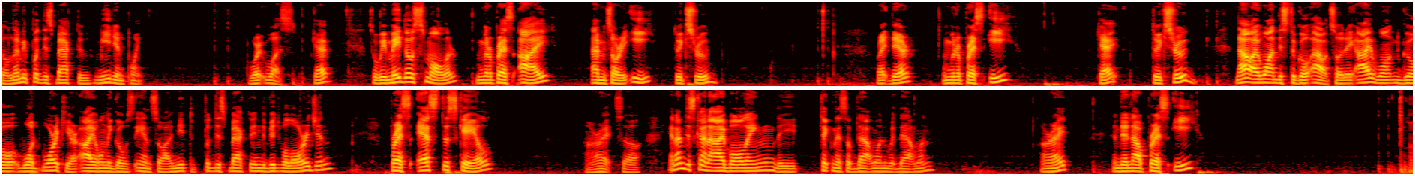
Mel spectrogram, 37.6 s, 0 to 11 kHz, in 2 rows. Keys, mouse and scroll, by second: 0.1-3.1 drag, 4.0-5.1 middle drag, 5.8 middle click, 9.2 e, 13.9 e, 21.6-23.0 drag, 24.7 s, 31.0-33.4 middle drag, 33.4 scroll down 1, 34.8 e.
